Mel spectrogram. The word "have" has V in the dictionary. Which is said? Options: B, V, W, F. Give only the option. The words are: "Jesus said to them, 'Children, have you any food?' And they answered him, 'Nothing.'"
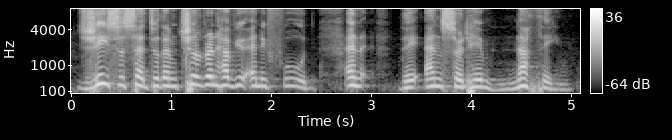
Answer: V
